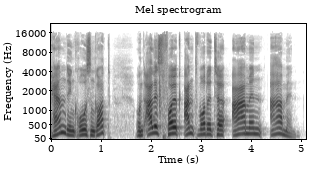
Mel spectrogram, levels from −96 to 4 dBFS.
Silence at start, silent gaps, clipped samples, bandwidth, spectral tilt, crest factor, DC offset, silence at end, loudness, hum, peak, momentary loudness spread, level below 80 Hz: 0 s; none; under 0.1%; 16.5 kHz; -5 dB/octave; 18 dB; under 0.1%; 0.25 s; -20 LUFS; none; -2 dBFS; 11 LU; -62 dBFS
